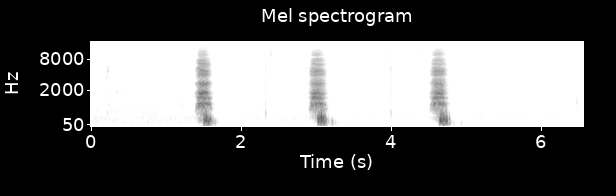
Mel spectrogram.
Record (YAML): exhalation_length: 6.6 s
exhalation_amplitude: 26618
exhalation_signal_mean_std_ratio: 0.24
survey_phase: beta (2021-08-13 to 2022-03-07)
age: 45-64
gender: Female
wearing_mask: 'No'
symptom_none: true
smoker_status: Ex-smoker
respiratory_condition_asthma: false
respiratory_condition_other: false
recruitment_source: REACT
submission_delay: 1 day
covid_test_result: Negative
covid_test_method: RT-qPCR
influenza_a_test_result: Negative
influenza_b_test_result: Negative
